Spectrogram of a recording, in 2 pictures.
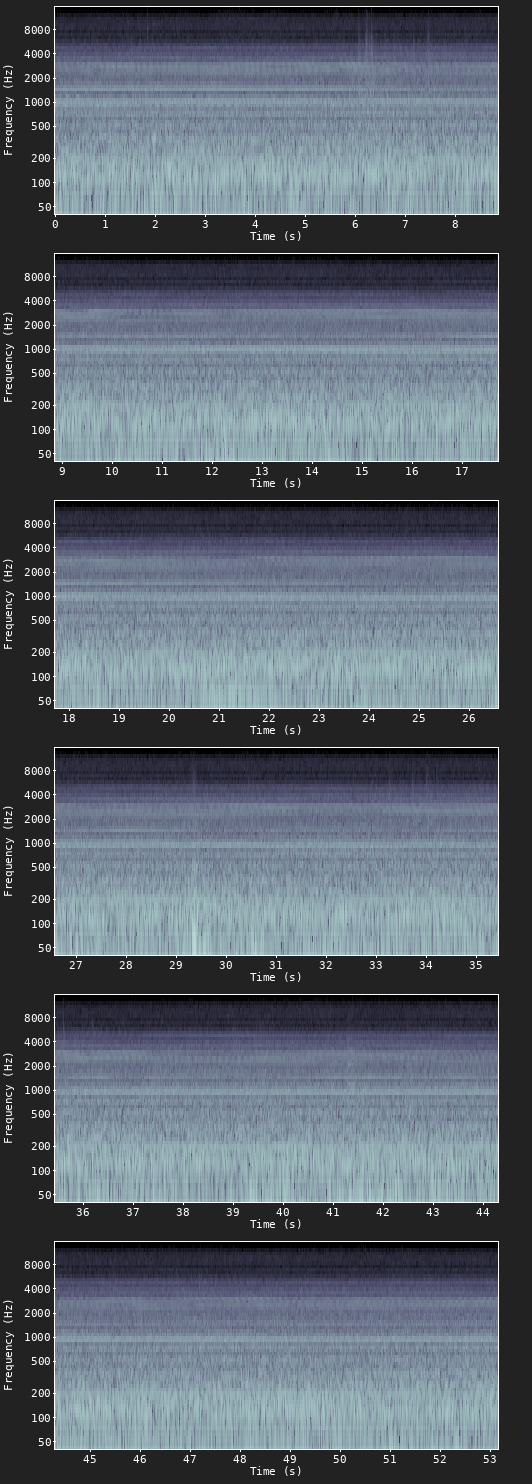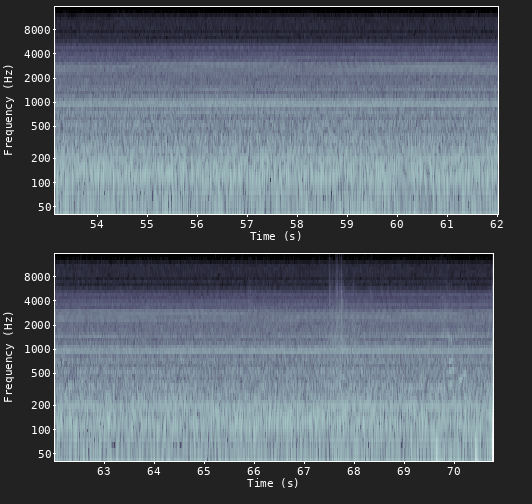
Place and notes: W Cache La Poudre St, Colorado Springs, CO, USA - El Pomar Drone
Mechanical/electrical drones from outside a facilities building, between El Pomar Gym and Honnen Ice Rink on Colorado College campus. An employee checks what I am doing at the end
